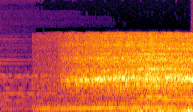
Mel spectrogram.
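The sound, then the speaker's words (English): A car swoops by with a rising engine roar and a thin tire squeal, growing louder over a couple of seconds as it skids past close to the curb. “Car's clipping that close to the curb, bound to kill somebody.”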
